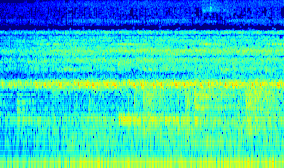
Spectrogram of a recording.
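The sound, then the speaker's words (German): A tropical chorus of frogs, insects and reptiles recorded from a thicket. A dense, steady high-pitched buzzing trill dominates throughout, with faint scattered calls beneath it. “da hockte ich nun im Dickicht und zeichnete versonnen den tropischen Chor der Frösche, Insekten und Reptilien auf.”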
